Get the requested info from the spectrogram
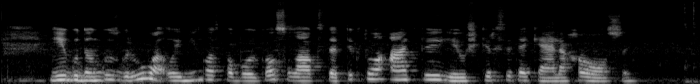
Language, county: Lithuanian, Vilnius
